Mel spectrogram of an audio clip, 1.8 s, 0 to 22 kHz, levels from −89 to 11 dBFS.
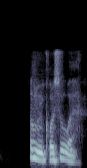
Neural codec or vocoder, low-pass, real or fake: codec, 16 kHz, 1.1 kbps, Voila-Tokenizer; 7.2 kHz; fake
